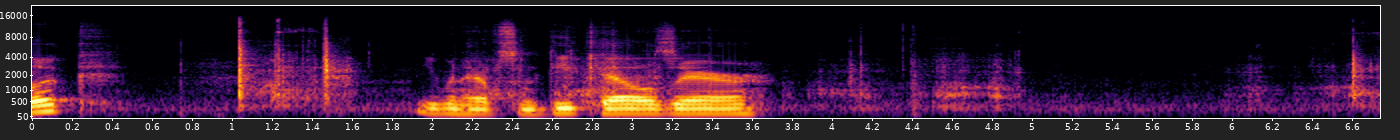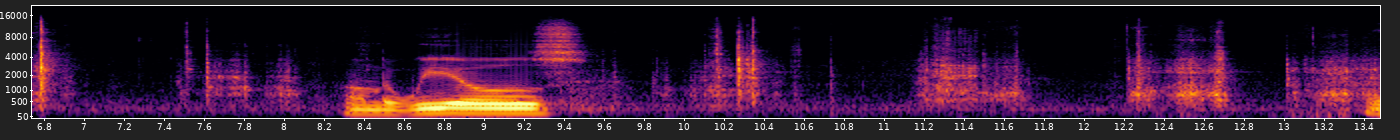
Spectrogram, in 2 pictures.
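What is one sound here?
Plastic toy parts click and rattle as they are handled.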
